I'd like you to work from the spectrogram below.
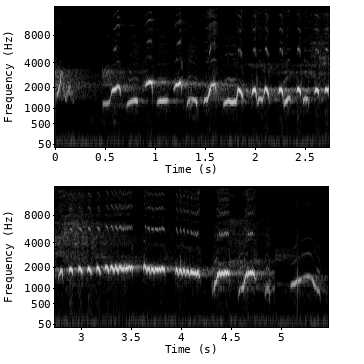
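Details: White-rumped shama forest-style song with continuous voice changes: a rapid string of short whistled looped notes on a steady pitch, accelerating into a trill, then a few slower downslurred whistles.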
